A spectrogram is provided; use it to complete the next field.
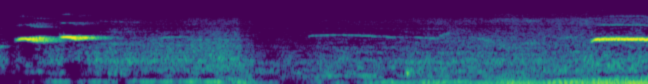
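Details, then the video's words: An Oriental magpie-robin sings clear, high whistled phrases: a bright opening pair of notes, a softer drawn-out whistle, then another loud ringing note, over a quiet background. "SUARA KACER buat PANCINGAN KACER PEMULA agar cepat gacor"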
